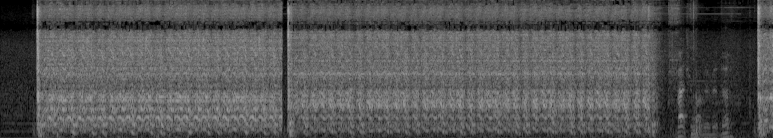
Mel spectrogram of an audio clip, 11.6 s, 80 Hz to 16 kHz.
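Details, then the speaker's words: BMW 430d diesel, first start after a new crankshaft and bearings were fitted to cure a knock: fires once fuel pressure builds and settles into a steady, even idle with light clatter and no knock. "And once it got that fuel pressure that it needed, it finally started and it sounds amazing. A million times better than when we first bought it."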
